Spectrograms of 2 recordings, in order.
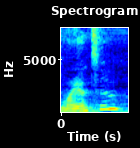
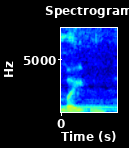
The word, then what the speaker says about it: Lanton: It's Lanton? Mm-hmm. It's Lanton, Lanton. What did I say? I think I said Layton.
